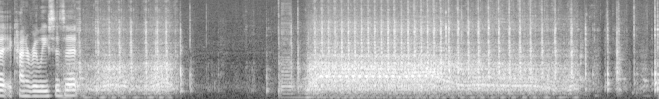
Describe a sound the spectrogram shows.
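A sewing machine runs with a steady whirr.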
